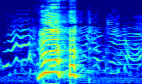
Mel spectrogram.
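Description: Speech: high-pitched Japanese anime voices calling out back and forth, with one loud, high shout a little over half a second in.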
